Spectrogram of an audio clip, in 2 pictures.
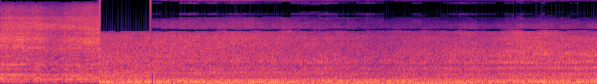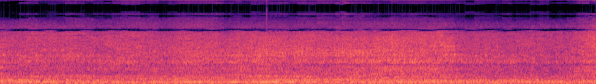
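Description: A race car engine roars loudly.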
